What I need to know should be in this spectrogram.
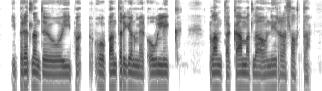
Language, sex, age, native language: Icelandic, male, 20-29, Icelandic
